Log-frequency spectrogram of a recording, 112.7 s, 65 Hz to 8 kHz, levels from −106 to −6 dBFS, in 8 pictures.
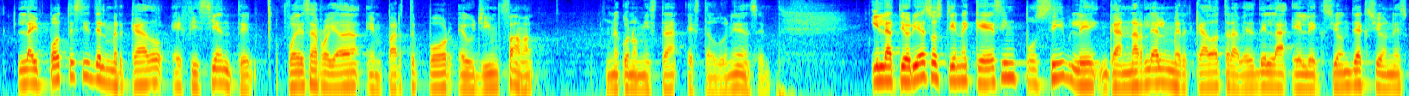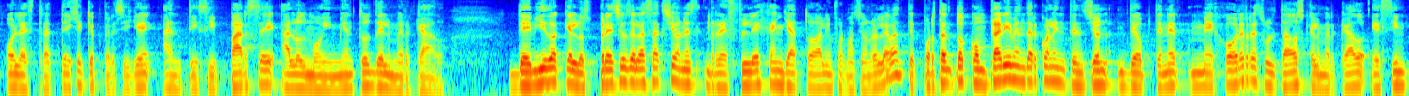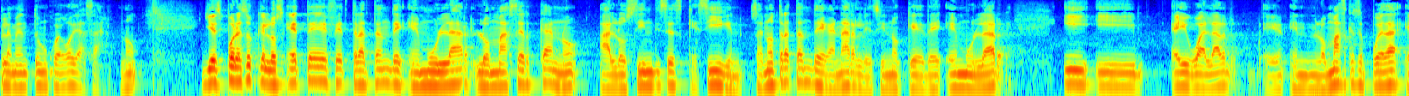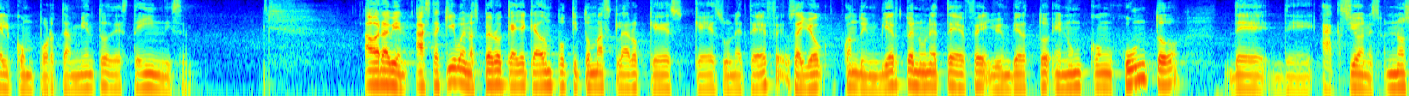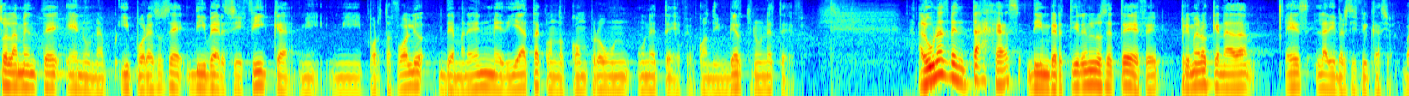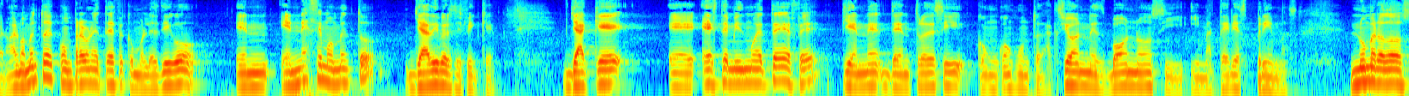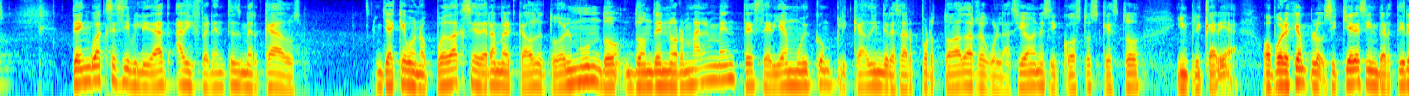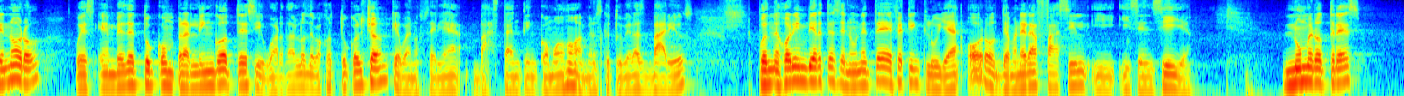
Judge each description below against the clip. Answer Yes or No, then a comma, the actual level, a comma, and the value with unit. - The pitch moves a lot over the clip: No, average, 3.7 semitones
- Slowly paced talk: No, average, 165 wpm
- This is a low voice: Yes, low, 105 Hz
